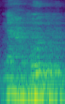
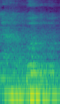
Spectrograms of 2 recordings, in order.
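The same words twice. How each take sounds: Both takes have the same delivery.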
